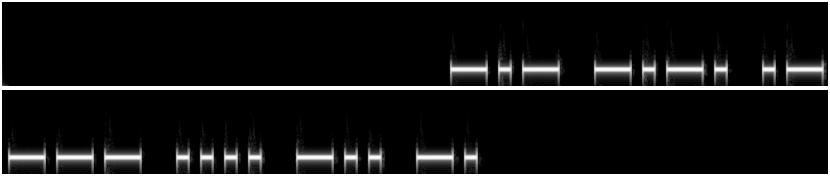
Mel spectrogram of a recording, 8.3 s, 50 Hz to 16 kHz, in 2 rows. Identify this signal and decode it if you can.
Morse code, heard as a keyed tone, about 20 wpm, 700 Hz. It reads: KC1HDN
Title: USA Call Signs - 6 Characters - 20wpm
